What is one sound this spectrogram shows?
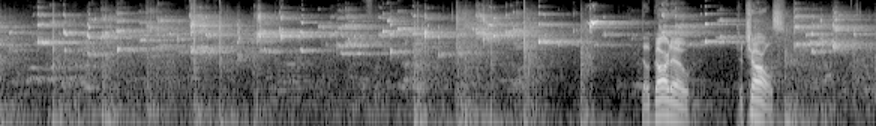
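A basketball bounces with quick thuds.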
